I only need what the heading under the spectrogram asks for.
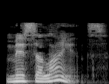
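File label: "misalliance", British English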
